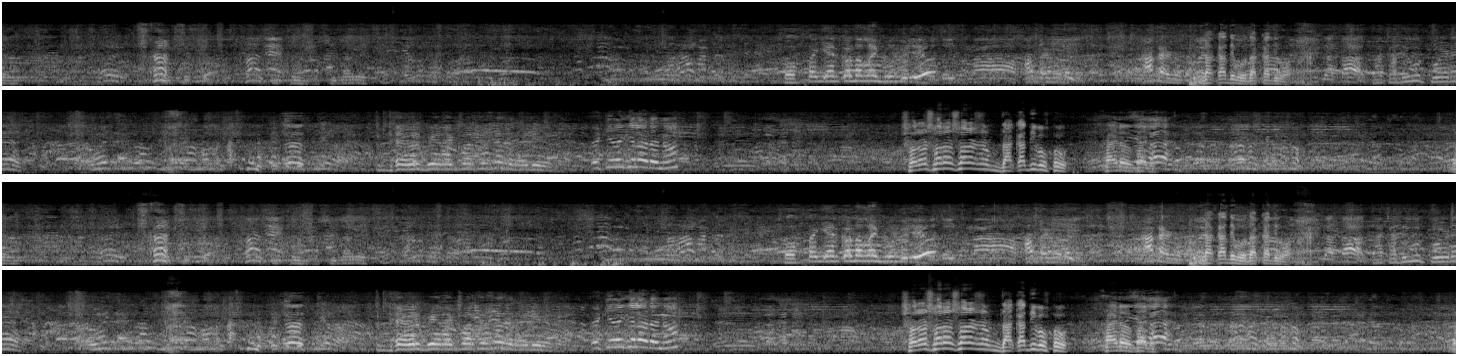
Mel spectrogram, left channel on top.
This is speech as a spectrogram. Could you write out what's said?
সবটা কি আর কটা লাগবে ভিডিও ধাক্কা দিব ধাক্কা দিব পুরোটা ড্রাইভার বের একবার রেডি কে গেল না সরো সরো সরো ধাক্কা দিব সাইডে সাইডে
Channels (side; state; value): left; quieter; 3.6 dB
